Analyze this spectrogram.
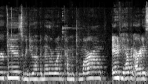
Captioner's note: bell dinging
